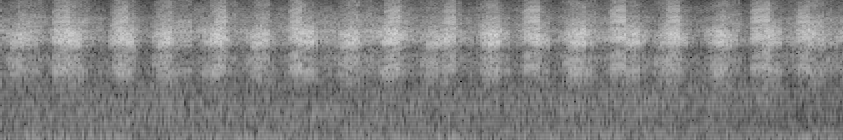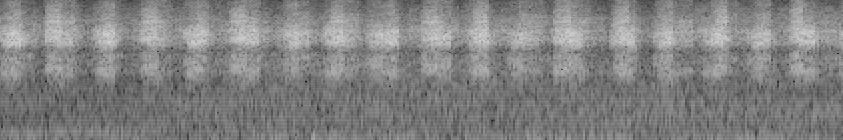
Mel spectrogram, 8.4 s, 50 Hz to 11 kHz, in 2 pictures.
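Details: A male grey cicada (Cicada orni) sings at Mecina Bombarón, Andalucia, Spain, on 7 July 2022, giving a steady series of short, rasping clicks, about three each second.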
